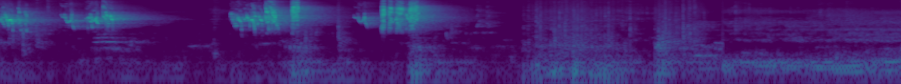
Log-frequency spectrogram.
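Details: Budgerigar giving three loud, rasping, broadband squawk-chirps spaced about two seconds apart, followed by softer scratchy twittering over a low background hum.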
